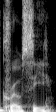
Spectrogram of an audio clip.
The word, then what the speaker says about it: Croce: Yeah, or that's like closer to the Italian pronunciation. My family just, I don't know. You can choose how you want to pronounce your name, you know? – So how do you say it again? – Croce. – Croce. – Yeah. Peter Croce. They tried to Americanize it for like reasons.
